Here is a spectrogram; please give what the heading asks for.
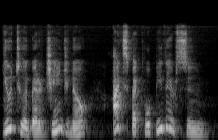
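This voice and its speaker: A man voicing a bossy, know-it-all young girl witch who chatters in a prim, brisk, self-assured way. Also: on the high side, sing-song, voice pushed up. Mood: bossy, chatty.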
